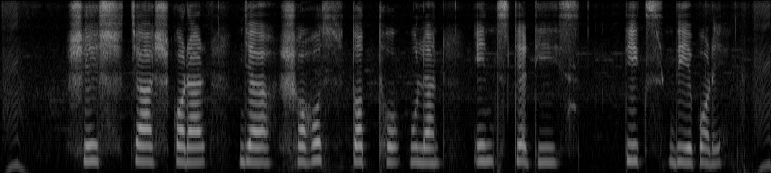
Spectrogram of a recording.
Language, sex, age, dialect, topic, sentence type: Bengali, female, 18-24, Jharkhandi, agriculture, statement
